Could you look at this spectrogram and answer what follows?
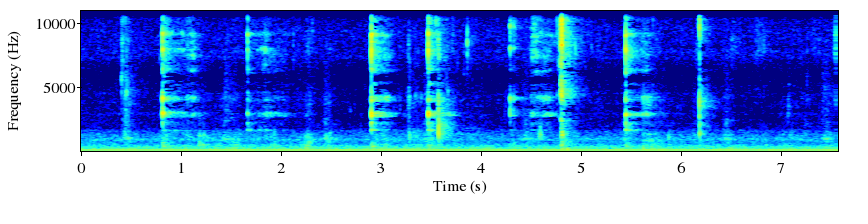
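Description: A metal fork clinking and scraping against a ceramic bowl while food is picked up: a handful of short, sharp clicks spaced unevenly, about a second apart, over a steady low hum.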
